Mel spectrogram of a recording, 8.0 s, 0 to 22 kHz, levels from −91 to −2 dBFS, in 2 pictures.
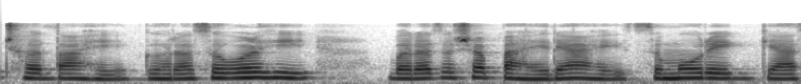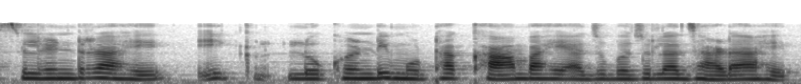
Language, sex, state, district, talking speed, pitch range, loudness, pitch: Marathi, female, Maharashtra, Sindhudurg, 155 wpm, 180-205 Hz, -20 LUFS, 195 Hz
